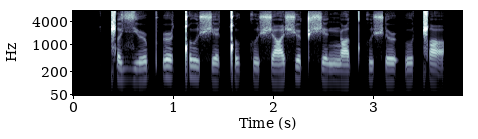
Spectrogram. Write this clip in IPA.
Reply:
ǁ ə zʲ ə˞ pʼ ə˞ ǃ ʊ ʃ ɛ ǃ ʊ k ʊ ʃ ɑ ʃ ə˞ t ʃ ɛ ŋ ɑ t k ʊ ʃ ɾ ə˞ ʔ ʊ ǁ ɑ

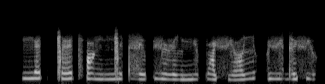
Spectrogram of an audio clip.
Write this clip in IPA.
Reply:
ŋ ɛ t ǀ ɛ t͡sʼ ɑ ŋ ɪ ŋ͡ǀ i t z ɪ p vʲ ʊ ɭ ɪ ʎ mʲ ə p ɑ fʲ ɒ ʎ | vʲ ʌ d ɪ fʲ ʊ

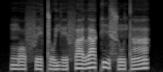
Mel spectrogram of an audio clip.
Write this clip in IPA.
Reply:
m ɔ˨ f e˨ t o˨ j e˨ f a˧ l a˦ k i˦˨ s ũ˨ t ã˨˦

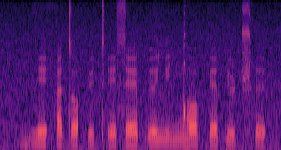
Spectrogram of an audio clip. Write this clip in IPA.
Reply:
bʱ e h a t ɔ h y tʼ e s ɛ ɓ ɘ lʲ ɘ ŋ͡ǃ ɔ k ɛ ɓ y ʈ͡ʂʰ ɘ

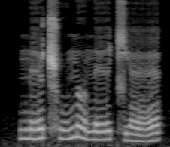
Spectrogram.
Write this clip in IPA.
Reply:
n̪ e˧˥ ɪ̯ ʈ͡ʂʰ u˧˥ n̪ ɤ˥˩ n̪ e˧˥ ɪ̯ t͡ɕ j ɛ˨˩˦

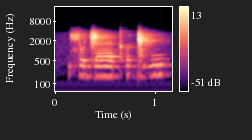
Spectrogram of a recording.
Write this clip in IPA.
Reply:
ɕ o ɖ͡ʐ æː kʰ ʌ ɡ͡ǁ u

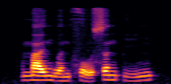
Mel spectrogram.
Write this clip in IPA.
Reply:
m a˥ ɪ̯ m w ə˧˥ n f o̰˨˩ ʊ̯ s ə˥ n p i˧˥ ŋ

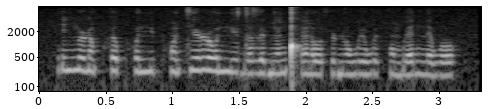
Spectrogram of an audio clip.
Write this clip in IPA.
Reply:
ɾ i ŋ ø ɽ ə̃ pʰ ə pʰ ʊ nʲ ʊ pʰ õ tʲ ɛ ɭ o nʲ ʊ d ʌ z ɛ ɖ ɛ̃ ǃʼ ɛ̃ ɾ o θ ʏ ɖ õ w ʏ w ø k õ b ɛ ɾ ə n ɛ w o

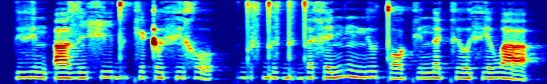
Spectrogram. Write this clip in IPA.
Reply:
vʲ ɘ n ʔ a z i x i d̪ ɘ kʲ ɛ ʈ u fʲ ɘ x o | d̪ ɐ s d̪ ɨ z d̪ i d̪ ɛ x e nʲ u n mʲ u t̪ ɔ kʲ ɘ n ɛ kʲ o fʲ ɛ w a

